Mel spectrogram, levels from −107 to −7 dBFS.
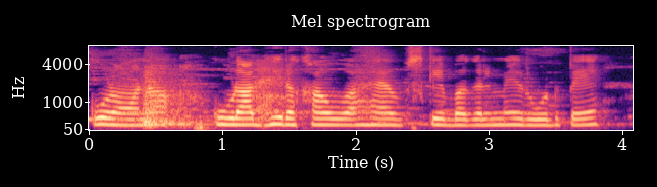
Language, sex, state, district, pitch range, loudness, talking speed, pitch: Hindi, female, Jharkhand, Palamu, 205-220 Hz, -18 LUFS, 160 wpm, 210 Hz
